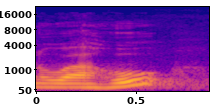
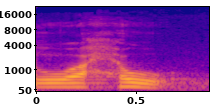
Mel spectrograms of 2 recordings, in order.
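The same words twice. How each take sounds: First: The h is a plain, light breathy sound. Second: The h is a raspy sound from the throat. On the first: The speaker calls it wrong. "bukan wahu" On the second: The speaker calls it right. "tapi wahu"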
